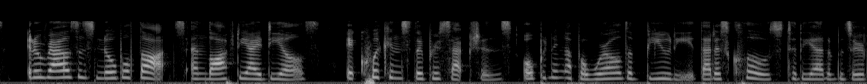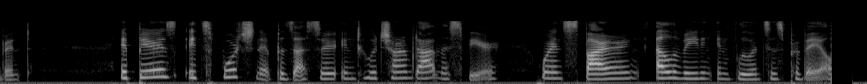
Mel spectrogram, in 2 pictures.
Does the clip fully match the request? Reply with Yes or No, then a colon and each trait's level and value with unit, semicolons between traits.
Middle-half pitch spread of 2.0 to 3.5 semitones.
Yes: average, 3.0 semitones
